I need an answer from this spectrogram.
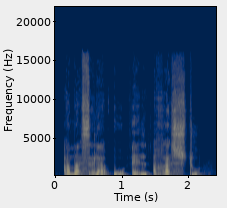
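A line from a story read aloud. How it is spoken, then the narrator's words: Plain. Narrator (French): répondit-il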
